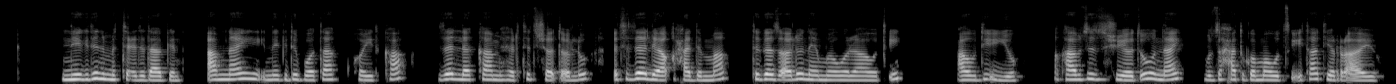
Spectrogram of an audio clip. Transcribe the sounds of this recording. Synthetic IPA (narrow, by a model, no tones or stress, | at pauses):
nɨɡd̪inɨmɨt̪ʰːɨʕd̪ɨd̪aɡɨn | ʔaβnajnɨɡd̪ibo̞t̪ʰakʰo̞jd̪kʰa | zɐlːɐkʰːamɨɦɨɾt̪ʰit̪ʰɨ̥ʃɐt̪ʼɐlːu | ʔɨt̪ʰizɐlijaqʼħad̪ɨmːa | t̪ʰɨɡɐzalunajmɐwɐlawt̪ʼi | ʕawd̪iɨjːu | kʰaβzizɨʃɪjɛt̪ʼunaj | buzuħat̪ɡomawʊt͡sʼḭʔit̪ʰat̪jɪrːaʔajːu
